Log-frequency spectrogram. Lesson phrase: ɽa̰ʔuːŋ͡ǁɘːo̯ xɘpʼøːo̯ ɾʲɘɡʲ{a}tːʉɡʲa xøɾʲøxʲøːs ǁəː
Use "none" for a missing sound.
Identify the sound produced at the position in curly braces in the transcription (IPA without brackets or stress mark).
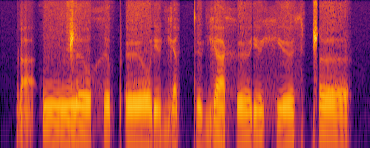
a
